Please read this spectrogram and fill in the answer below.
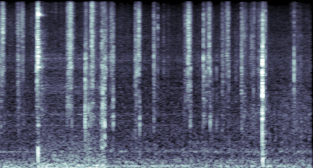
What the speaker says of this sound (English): Let's get a card from the Rebel deck.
